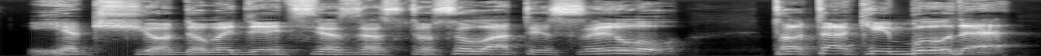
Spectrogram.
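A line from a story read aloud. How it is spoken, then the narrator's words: Fierce growl. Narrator (Ukrainian): Прогарчав Муді, люто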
